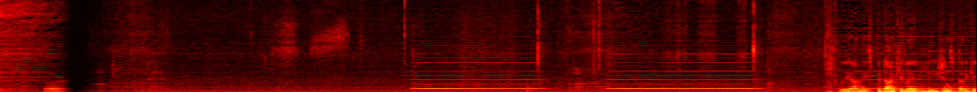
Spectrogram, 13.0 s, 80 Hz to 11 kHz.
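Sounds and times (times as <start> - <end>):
mid-pitched electronic beep: 11.4 - 13.0.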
